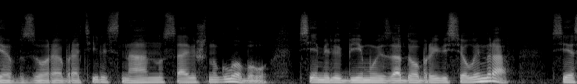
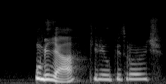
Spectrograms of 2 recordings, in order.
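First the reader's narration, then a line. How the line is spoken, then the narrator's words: Squeaky thick female voice. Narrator (Russian): пропищал толстый дамский голос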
